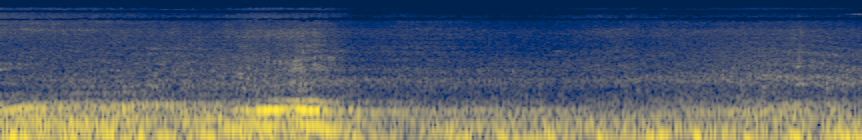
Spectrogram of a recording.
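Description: Cars driving past on a city street, with a steady low rumble of engines. About three seconds in, one engine's note rises and then falls as it revs.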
